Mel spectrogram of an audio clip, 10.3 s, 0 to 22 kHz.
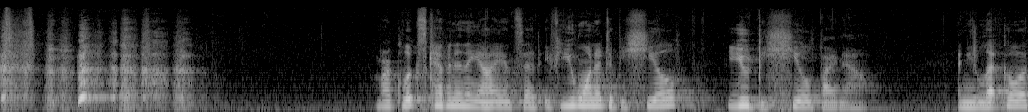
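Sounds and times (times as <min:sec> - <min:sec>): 
person imitating breathless gasping sobbing: 0:00.0 - 0:02.1
speech: 0:03.8 - 0:08.7, 0:09.6 - 0:10.2.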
